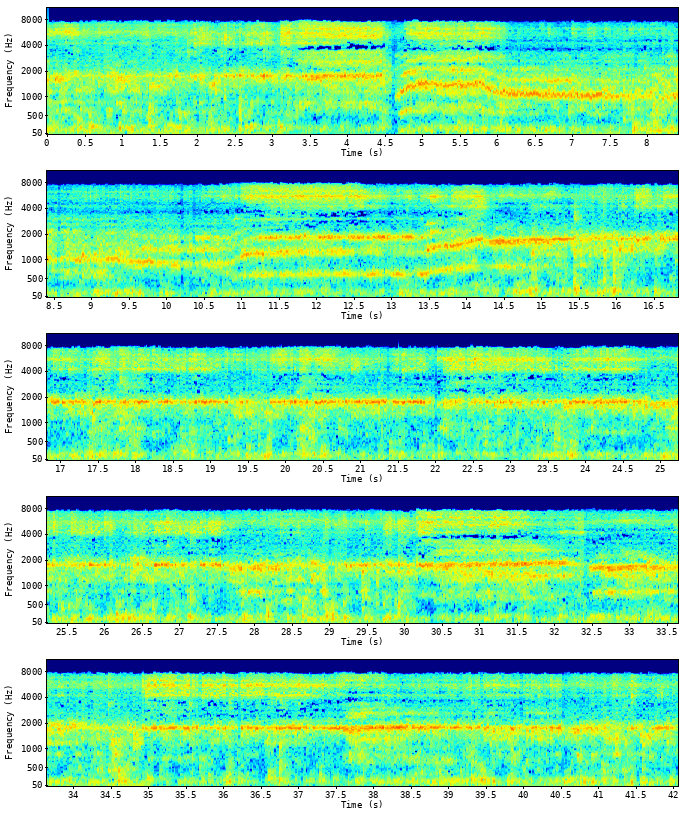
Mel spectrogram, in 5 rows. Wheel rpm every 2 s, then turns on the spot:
230, 230, 170, 120, 110, 130, 170, 220, 230, 230, 230, 230, 230, 230, 230, 220, 220, 230, 230, 230, 230.
none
